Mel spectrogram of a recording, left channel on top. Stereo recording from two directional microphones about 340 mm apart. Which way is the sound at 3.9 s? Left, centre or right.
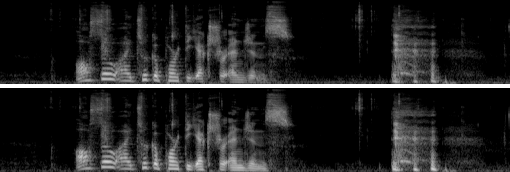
Right.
